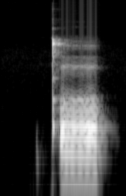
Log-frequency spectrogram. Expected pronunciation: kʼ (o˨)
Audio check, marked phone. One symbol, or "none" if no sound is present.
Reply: ɔ˨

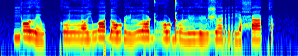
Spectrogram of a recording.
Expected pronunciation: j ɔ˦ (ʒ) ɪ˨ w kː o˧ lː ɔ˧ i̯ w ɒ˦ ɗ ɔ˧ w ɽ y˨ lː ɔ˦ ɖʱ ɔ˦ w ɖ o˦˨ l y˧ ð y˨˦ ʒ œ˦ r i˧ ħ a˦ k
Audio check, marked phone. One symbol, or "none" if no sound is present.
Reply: ð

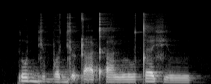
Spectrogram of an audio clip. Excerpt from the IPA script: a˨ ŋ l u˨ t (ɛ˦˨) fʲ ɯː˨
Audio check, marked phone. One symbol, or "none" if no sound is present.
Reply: ɛ˦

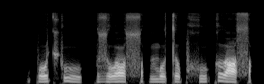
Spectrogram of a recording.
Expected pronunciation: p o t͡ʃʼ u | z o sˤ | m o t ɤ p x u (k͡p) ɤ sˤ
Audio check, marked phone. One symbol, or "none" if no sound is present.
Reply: k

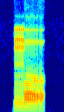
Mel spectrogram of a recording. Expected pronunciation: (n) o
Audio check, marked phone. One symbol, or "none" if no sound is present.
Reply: m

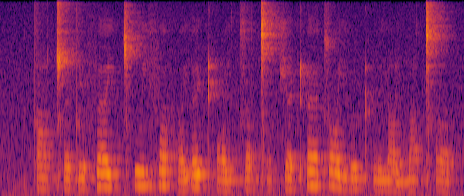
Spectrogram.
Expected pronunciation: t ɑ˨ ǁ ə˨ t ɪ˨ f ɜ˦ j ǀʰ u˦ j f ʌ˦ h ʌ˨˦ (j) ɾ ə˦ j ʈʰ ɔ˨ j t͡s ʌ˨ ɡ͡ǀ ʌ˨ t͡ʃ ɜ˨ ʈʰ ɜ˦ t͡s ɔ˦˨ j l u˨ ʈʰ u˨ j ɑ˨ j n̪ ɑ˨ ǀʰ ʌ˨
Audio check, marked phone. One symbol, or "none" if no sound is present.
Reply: j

